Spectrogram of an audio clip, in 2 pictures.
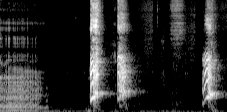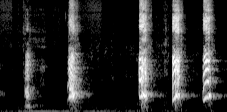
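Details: Fourteen-week-old Kuvasz pup Bowie at play with a bathroom scale, giving short, sharp puppy barks at uneven intervals, eight in about five seconds, over a faint low hum and a brief human voice at the start.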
